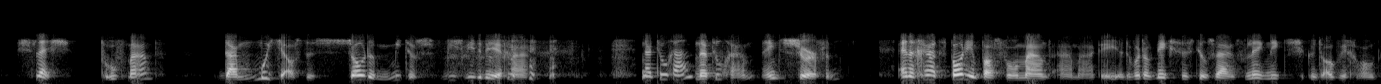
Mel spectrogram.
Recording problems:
phone-call audio

